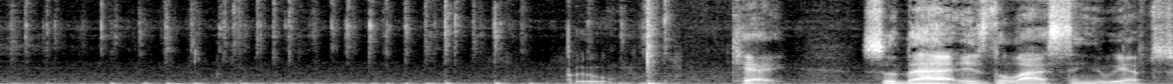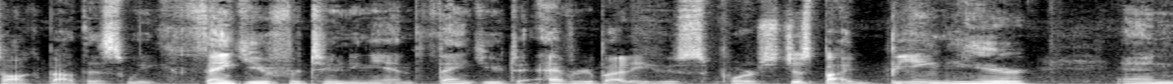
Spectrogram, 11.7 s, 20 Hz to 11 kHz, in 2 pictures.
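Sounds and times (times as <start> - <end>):
rapid typing on a computer keyboard: 0.0 - 3.4
speech: 3.7 - 11.7.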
